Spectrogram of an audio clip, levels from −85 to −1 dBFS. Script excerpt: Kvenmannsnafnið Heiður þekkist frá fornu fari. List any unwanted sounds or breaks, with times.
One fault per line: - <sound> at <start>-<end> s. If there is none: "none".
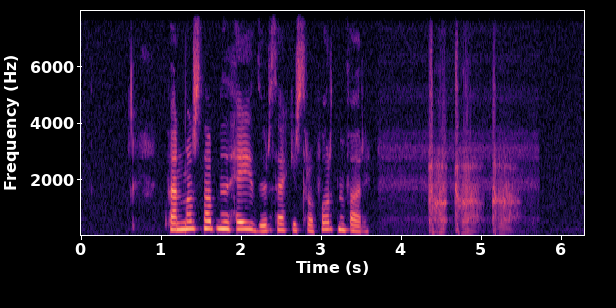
- cough at 4.3-5.5 s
